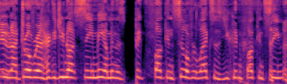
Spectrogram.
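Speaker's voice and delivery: loud shrill screaming. Retelling a shouting match about not seeing each other, retelling a scream. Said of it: "He's like screaming at me and I'm screaming".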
